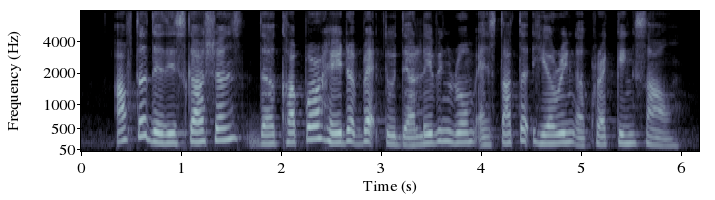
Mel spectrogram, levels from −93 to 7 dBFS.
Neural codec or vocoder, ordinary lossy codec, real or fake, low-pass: codec, 16 kHz, 16 kbps, FreqCodec, larger model; none; fake; none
